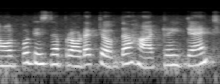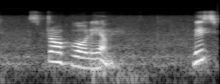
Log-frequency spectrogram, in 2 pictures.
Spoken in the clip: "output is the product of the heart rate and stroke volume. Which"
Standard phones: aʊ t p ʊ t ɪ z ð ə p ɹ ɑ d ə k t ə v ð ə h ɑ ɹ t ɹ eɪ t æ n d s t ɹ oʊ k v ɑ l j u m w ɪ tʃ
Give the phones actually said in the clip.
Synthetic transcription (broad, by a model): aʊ t p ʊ t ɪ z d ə p ɹ ɑ d ə k t ə v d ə h ɑ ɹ t ɹ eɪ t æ n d s t oʊ k v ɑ l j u m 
